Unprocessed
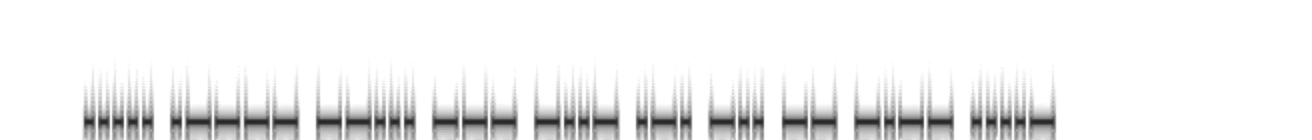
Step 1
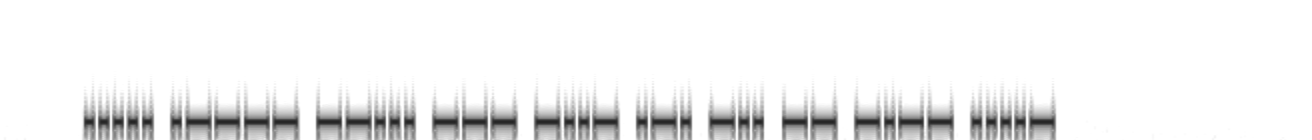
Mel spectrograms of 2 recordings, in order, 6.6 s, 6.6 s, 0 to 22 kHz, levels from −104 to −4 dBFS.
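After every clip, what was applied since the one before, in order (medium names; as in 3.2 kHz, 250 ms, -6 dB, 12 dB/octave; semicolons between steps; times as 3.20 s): tilt shelf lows +6.5 dB, about 650 Hz; trim -2 dB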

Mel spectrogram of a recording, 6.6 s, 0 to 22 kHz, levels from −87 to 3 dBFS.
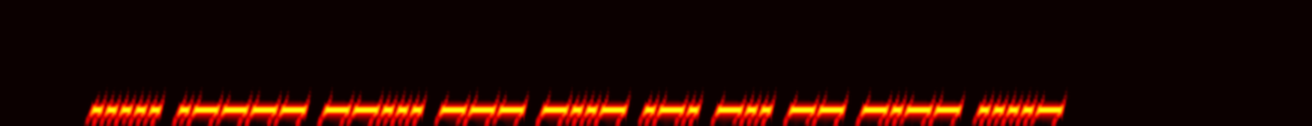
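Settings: phase dispersion highs, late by 72 ms, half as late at 400 Hz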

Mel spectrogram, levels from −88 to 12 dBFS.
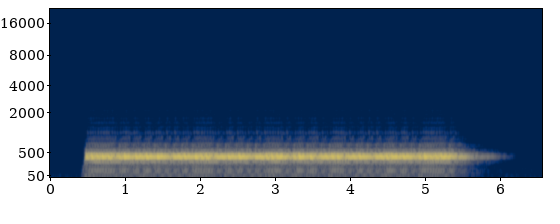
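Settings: reverberation RT60 0.65 s, pre-delay 3 ms, DRR -13.5 dB; trim -3.5 dB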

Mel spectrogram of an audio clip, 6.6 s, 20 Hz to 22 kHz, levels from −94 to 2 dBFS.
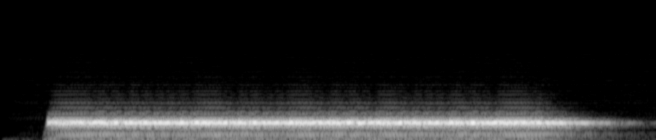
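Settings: simulated room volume 460 m³, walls mixed, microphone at 5.2 m; trim -9.5 dB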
